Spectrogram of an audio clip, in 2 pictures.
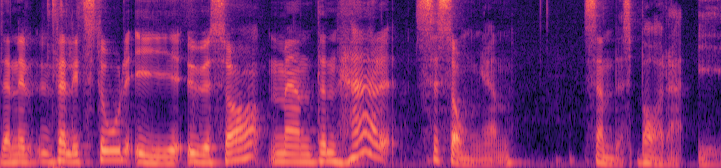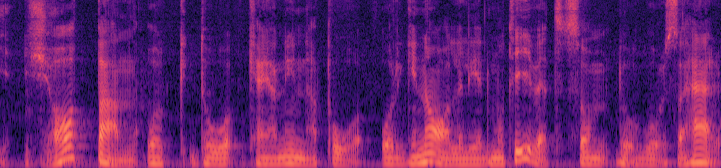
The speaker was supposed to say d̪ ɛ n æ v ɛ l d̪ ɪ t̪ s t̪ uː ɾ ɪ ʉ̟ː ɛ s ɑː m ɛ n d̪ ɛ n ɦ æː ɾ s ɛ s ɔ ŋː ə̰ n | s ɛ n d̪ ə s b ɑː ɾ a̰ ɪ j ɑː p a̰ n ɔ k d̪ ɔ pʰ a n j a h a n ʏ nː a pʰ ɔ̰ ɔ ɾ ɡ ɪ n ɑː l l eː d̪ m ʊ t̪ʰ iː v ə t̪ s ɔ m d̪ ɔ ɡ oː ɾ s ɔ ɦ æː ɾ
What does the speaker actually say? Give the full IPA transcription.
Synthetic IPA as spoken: d̪ ɛ n æ v ɛ l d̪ ɪ t̪ s t̪ uː ɾ ɪ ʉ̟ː ɛ s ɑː m ɛ n d̪ ɛ n ɦ æː ɾ s ɛ s ɔ ŋː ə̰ n | s ɛ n d̪ ə s b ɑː ɾ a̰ ɪ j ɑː p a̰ n ɔ k d̪ ɔ kʰ a n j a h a n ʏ nː a pʰ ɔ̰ ɔ ɾ ɡ ɪ n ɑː l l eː d̪ m ʊ t̪ʰ iː v ə t̪ s ɔ m d̪ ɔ ɡ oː ɾ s ɔ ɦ æː ɾ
